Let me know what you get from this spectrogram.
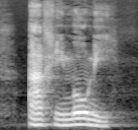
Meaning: agrimony, plant of the genus Agrimonia
- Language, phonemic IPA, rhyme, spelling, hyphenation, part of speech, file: Dutch, /aː.ɣriˈmoː.ni/, -oːni, agrimonie, agri‧mo‧nie, noun, Nl-agrimonie.ogg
